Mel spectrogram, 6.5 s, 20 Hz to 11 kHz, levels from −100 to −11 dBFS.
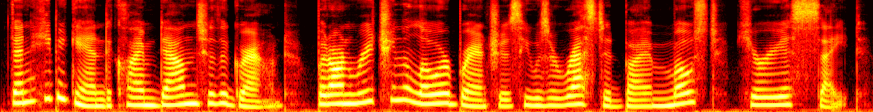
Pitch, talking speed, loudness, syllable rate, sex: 245 Hz, 210 wpm, -18 LUFS, 5.0 syllables/s, female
